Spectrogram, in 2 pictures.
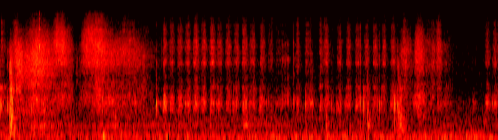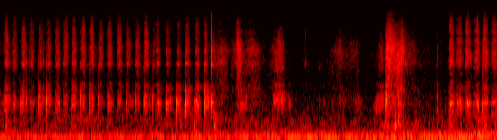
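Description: A colored pencil rubs and scratches across a flat paper coloring book page near the wolf's eye. It makes a steady, bright, papery scratching with rapid back-and-forth strokes, occasionally broken by a few louder sweeping swishes. A faint low hum stays underneath throughout.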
